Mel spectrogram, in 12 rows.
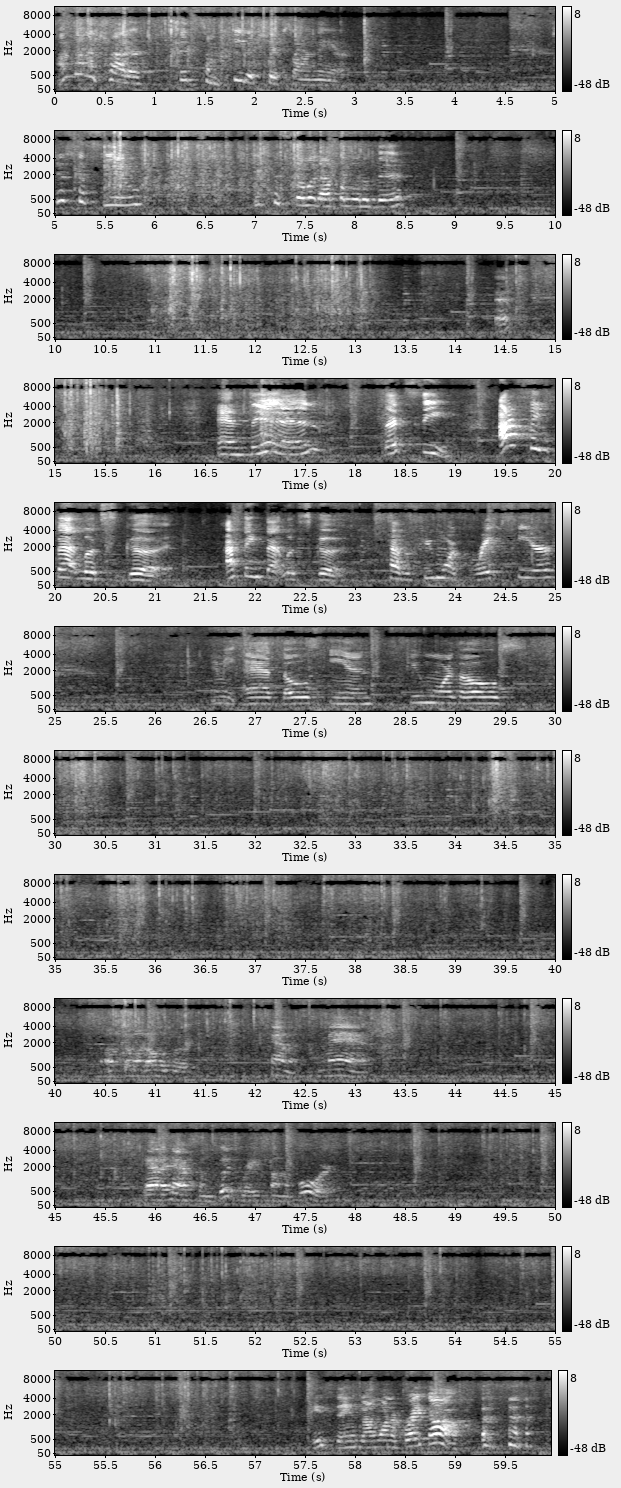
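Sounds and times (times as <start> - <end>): plastic snack bag crinkling: 0.0 - 3.4, 4.7 - 8.6, 10.7 - 17.0, 29.4 - 59.9
background music: 0.0 - 59.9.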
